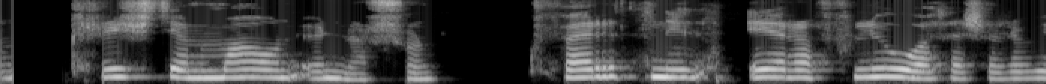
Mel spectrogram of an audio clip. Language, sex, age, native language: Icelandic, female, 18-19, Icelandic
